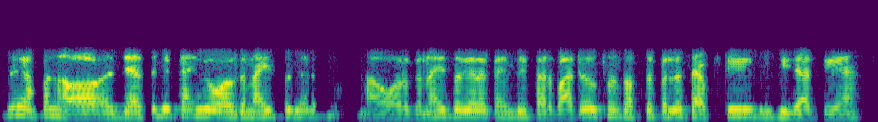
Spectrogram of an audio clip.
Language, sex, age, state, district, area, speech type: Hindi, male, 60+, Madhya Pradesh, Bhopal, urban, conversation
